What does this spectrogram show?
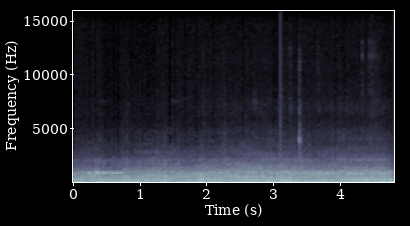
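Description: Car engine pulling hard at highway speed, heard from inside the cabin over steady road and wind noise. The engine's pitch climbs and drops back a few times.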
